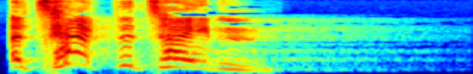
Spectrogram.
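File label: vox attack male; smite; terra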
